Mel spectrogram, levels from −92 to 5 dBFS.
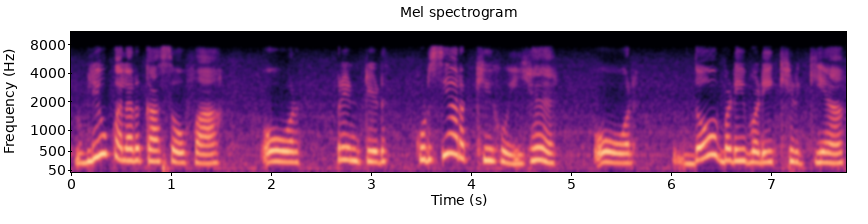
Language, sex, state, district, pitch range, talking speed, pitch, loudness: Hindi, female, Himachal Pradesh, Shimla, 235-285 Hz, 115 wpm, 260 Hz, -12 LUFS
